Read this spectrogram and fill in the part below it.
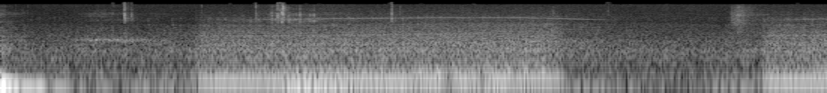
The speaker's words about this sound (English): Oh, the truck has slowed down significantly with this heavy load.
